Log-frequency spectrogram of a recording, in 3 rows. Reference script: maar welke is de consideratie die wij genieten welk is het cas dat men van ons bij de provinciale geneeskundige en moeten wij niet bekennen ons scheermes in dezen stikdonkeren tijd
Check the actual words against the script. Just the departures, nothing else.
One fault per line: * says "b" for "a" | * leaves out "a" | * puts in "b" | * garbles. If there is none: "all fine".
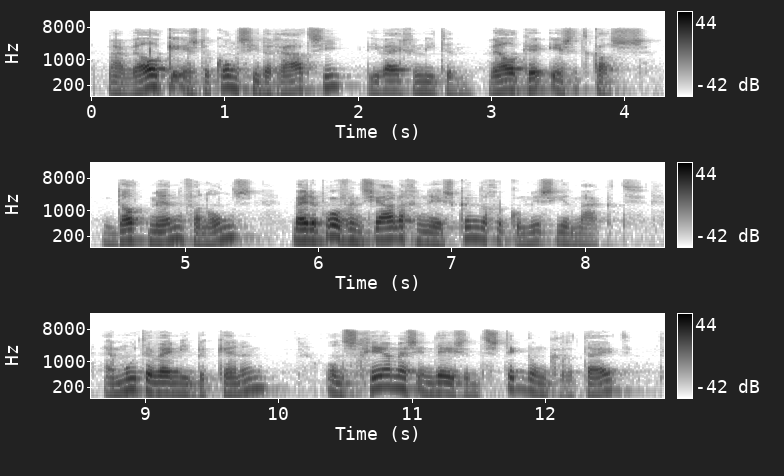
* puts in "commissiën maakt"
